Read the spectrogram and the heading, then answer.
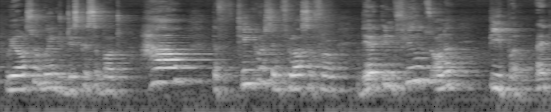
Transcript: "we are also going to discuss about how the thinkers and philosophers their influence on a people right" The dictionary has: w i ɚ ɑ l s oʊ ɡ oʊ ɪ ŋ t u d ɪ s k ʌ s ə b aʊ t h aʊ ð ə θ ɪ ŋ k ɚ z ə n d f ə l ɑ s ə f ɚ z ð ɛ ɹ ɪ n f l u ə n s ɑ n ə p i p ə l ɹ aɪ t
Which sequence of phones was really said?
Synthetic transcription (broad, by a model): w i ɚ ɑ l s oʊ ɡ oʊ ɪ ŋ t u d ɪ s k ʌ s ə b aʊ t h aʊ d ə t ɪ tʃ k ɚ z ə n d f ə l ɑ s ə f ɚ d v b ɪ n f u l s ɑ n ə p i p ə l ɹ aɪ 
